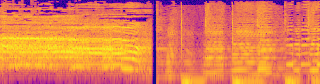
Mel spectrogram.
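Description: A loud, close rooster crows once in a long, strained call that falls away at the end, then rhythmic music with heavy bass thumps cuts in right after.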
